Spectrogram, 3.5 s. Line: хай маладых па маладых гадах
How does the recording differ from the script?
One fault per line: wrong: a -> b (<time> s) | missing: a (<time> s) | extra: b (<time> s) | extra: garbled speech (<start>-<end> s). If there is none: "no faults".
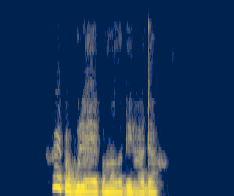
wrong: маладых -> пагуляе (1.0 s)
